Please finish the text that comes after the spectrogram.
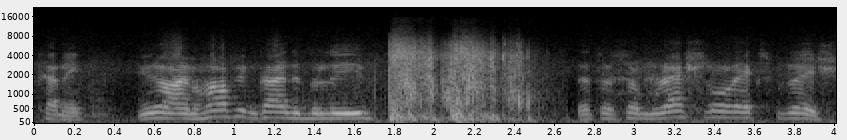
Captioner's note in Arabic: طلقات نارية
